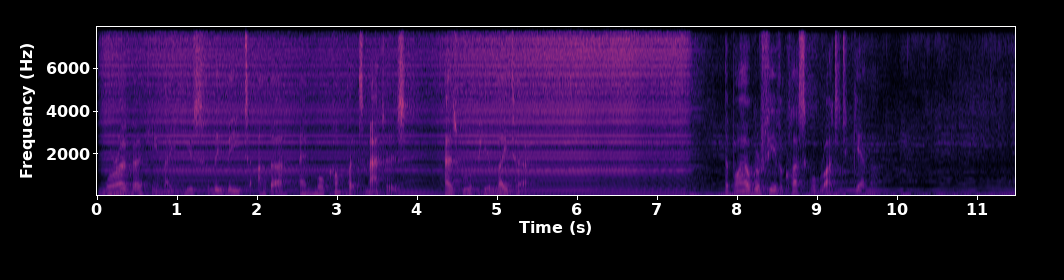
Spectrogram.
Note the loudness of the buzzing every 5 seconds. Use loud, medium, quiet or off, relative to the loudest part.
loud, loud, medium.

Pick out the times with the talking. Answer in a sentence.
You can hear the talking from 0.1 to 5.5 s and from 7.8 to 9.8 s.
